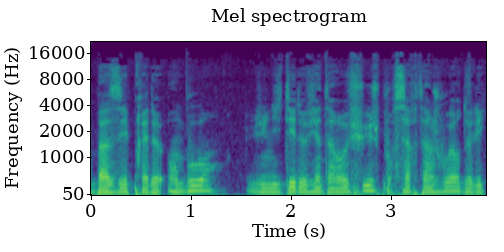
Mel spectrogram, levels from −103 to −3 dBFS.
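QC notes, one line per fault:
No faults are heard in this speech recording. Nothing here needs a timestamp or a fix.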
